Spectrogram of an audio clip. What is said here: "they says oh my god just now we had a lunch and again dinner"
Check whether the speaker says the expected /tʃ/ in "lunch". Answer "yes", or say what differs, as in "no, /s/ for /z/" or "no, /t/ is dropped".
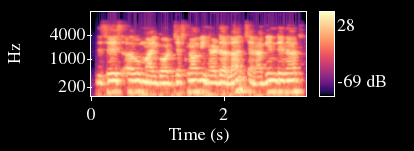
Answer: yes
